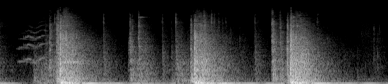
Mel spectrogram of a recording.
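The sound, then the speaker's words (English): A door slams shut three times, each a heavy, loud thud with a sharp impact, separated by short gaps with no talk. “Slam the door.”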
